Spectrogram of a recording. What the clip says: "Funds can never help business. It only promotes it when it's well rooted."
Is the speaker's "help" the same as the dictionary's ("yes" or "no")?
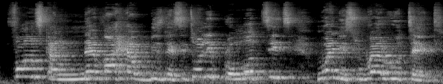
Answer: yes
